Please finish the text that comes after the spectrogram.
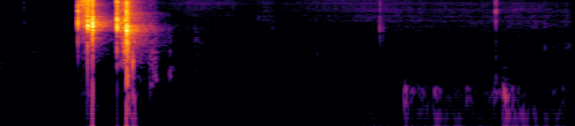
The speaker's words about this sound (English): That's a really good can crack, by the way.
